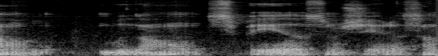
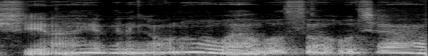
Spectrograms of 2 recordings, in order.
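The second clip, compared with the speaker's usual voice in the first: very high, little squeaky voice, swooping; 12 semitones higher than usual. Retelling when Stephen came in the house, imitating Stephen's squeaky voice. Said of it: "He had like this little squeaky voice".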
